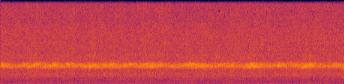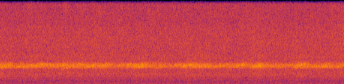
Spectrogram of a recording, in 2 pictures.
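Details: Night chorus of numerous frogs after two rainy years: a sustained high trilling band that pulses gently throughout, set against steady low background noise.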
